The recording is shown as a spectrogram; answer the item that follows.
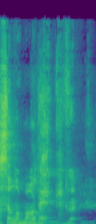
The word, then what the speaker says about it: Selimovich: Did I say it right? Selimovich. Oh, Selimovich.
